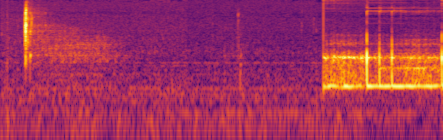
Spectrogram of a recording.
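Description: Quiet studio background with a brief click, then about one and a half seconds in, a newscast transition sting starts suddenly: bright, steady electronic tones over rapid ticking.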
